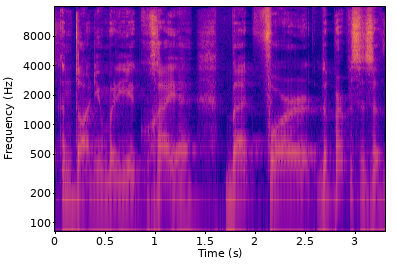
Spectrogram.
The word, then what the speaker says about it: Correia: am in fact Portuguese my name is actually pronounced and Dona Maria choir but for the purposes of this podcast will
